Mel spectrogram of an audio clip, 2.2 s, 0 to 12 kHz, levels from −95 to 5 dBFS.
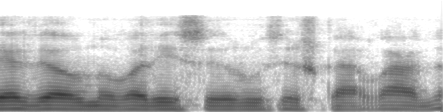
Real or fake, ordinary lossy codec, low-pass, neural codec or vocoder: fake; AAC, 64 kbps; 7.2 kHz; codec, 16 kHz, 4.8 kbps, FACodec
